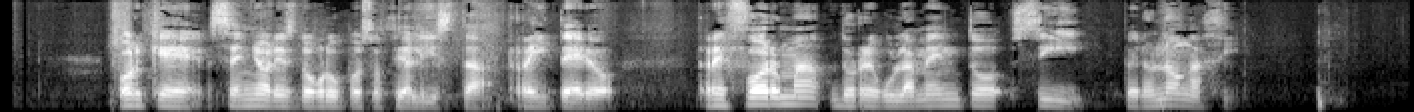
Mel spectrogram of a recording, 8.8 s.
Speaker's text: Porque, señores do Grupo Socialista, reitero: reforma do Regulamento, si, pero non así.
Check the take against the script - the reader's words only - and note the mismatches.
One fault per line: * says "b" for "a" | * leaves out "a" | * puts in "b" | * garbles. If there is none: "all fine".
all fine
